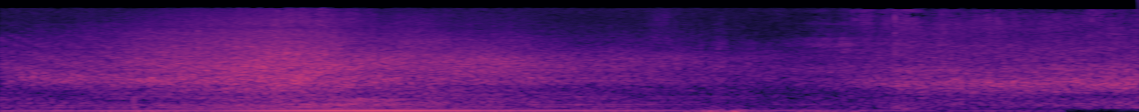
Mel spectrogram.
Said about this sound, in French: Bon, y a deux voitures qui se suivent, ça, à mon avis, c'est un phénomène. Écoutez. Une Scénic. Une Corsa. Une deuxième voiture.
